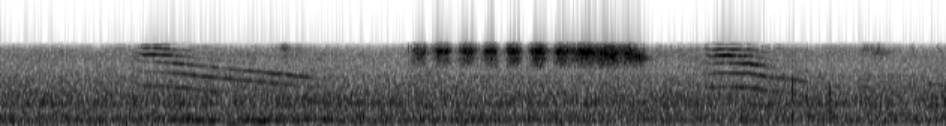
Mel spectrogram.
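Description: Bengal kitten meowing twice, plaintively, each call falling in pitch: a drawn-out one about a second in and a shorter one near the end. Between them comes a rapid high-pitched trill of about eight quick pulses, the loudest sound.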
